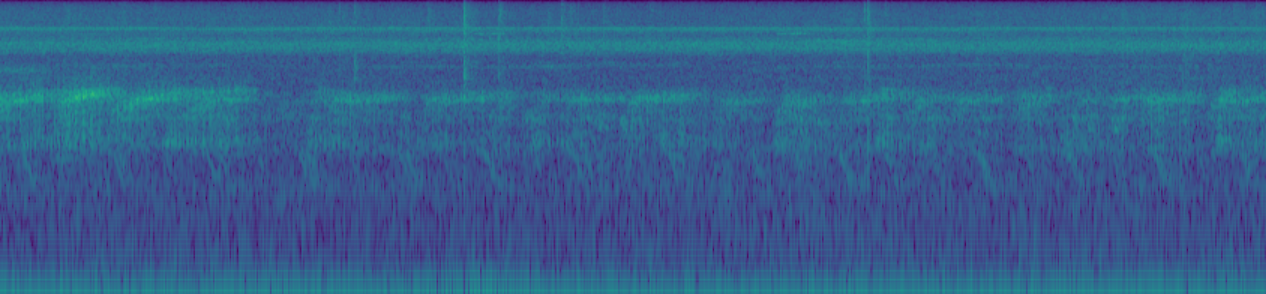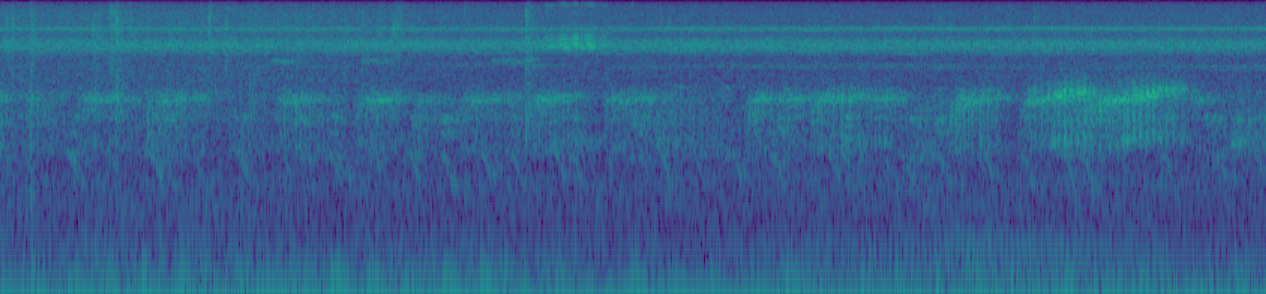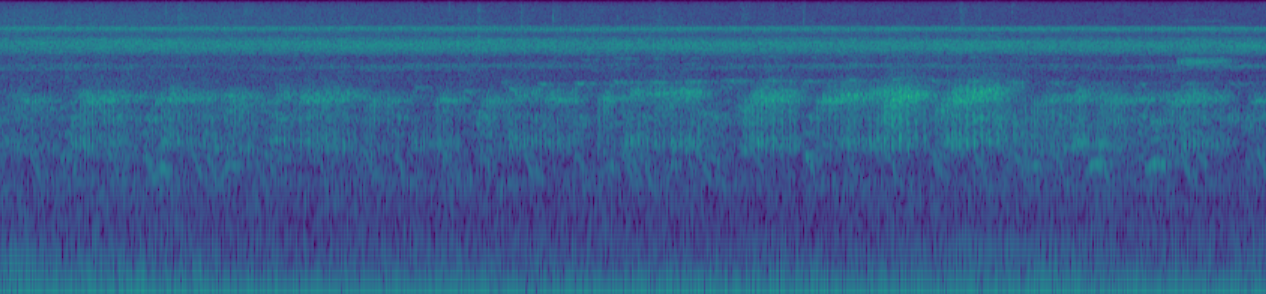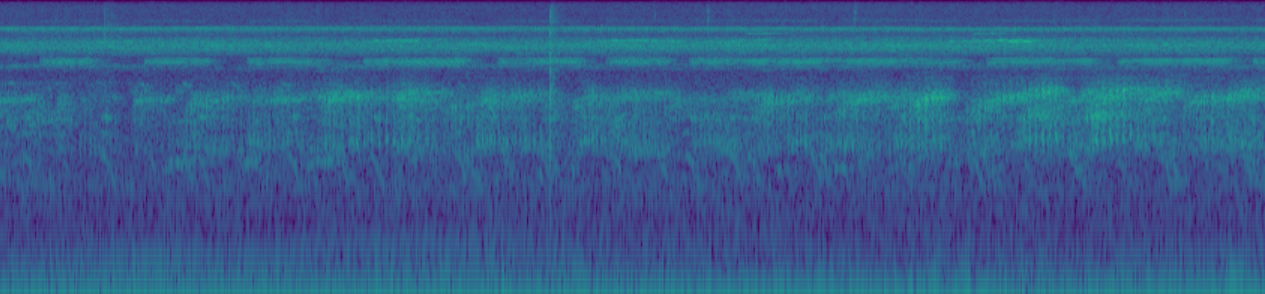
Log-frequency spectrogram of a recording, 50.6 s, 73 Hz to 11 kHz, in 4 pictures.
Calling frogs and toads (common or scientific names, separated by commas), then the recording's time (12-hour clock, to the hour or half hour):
Boana albopunctata, Physalaemus cuvieri
~7pm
